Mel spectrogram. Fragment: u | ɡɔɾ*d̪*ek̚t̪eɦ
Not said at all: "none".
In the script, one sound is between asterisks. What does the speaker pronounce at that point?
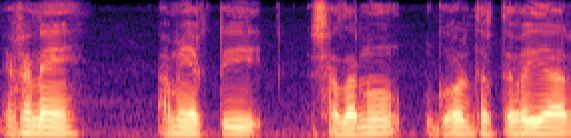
d̪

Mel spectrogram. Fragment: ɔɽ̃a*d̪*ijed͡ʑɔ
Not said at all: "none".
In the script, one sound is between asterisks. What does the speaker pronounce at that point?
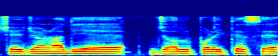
d̪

